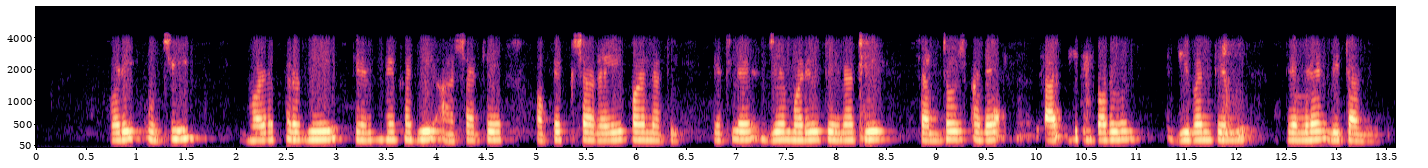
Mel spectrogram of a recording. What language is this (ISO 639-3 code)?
guj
